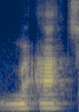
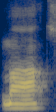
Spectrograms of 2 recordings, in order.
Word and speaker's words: Ma'at: he gave birth to Ma'at, M-A-apostrophe-A-T, that's Ma'at or Mart or something similar to pronunciation.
